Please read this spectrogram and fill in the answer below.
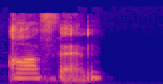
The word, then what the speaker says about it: often: He said often. – Yeah, that's how you say it. – No, it's not. Often. – Yes, it is. The often. T is silent.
